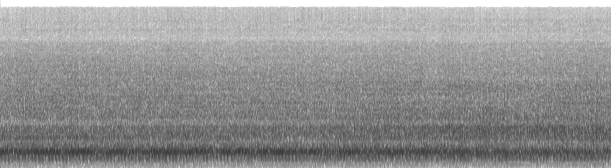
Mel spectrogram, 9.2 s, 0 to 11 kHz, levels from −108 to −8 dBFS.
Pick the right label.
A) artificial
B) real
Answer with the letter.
A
